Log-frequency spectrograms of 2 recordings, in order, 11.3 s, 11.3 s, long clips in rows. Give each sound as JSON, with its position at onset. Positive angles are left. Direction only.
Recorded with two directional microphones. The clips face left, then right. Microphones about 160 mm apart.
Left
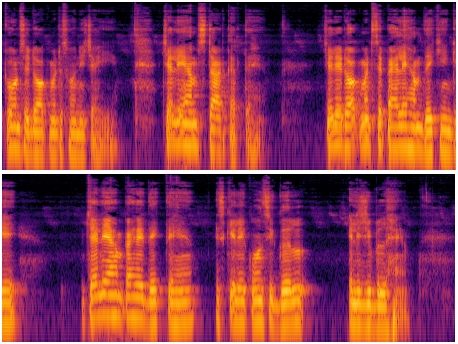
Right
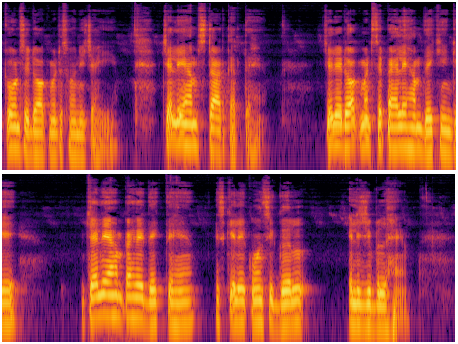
{"t": 0.0, "sound": "speech", "side_deg": -35}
